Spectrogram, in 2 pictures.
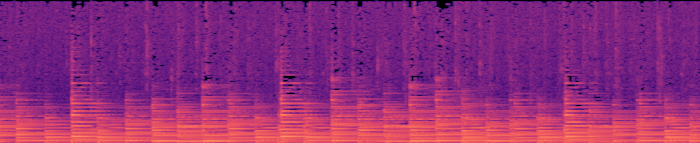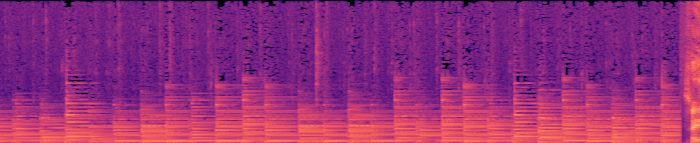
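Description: Digital piano on a piano sound, played fast with both hands: a rapid, unbroken stream of notes over a lower repeating line.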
